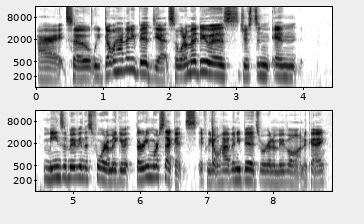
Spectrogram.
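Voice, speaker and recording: A woman with a Southern American accent hosting a live-stream auction, chatting in an unhurried way as she reads out kit details and starting bids. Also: mid-range voice, a bit bright, clean tone.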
